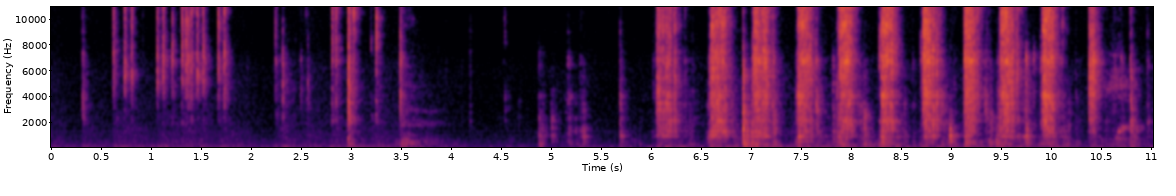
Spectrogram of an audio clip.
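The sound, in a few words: ratchet with Torx bit socket tightening carburetor mounting bolts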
